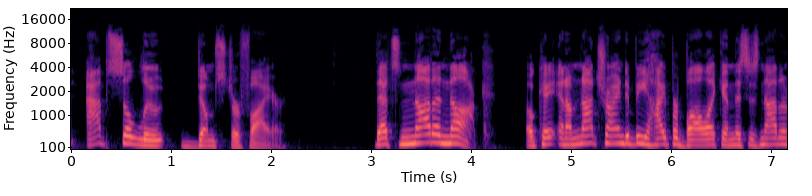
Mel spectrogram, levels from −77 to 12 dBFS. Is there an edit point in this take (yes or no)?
no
